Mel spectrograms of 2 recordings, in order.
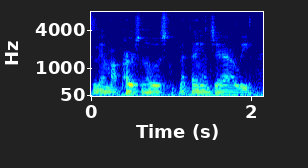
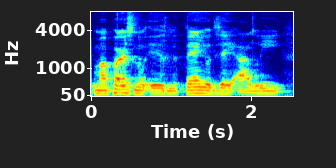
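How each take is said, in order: First: It is said quietly. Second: It is said loudly.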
